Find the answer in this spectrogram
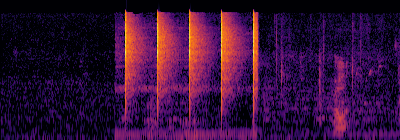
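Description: Five sharp clicks in quick, even succession, about three a second, over a faint low hum.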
